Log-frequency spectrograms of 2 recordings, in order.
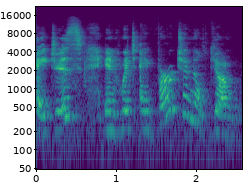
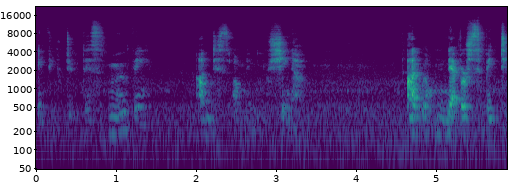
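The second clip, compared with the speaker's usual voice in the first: whispered, hushed, biting and scornful; 3 semitones lower, 17 dB quieter than usual. A woman threatens to disown Sheena if she does the movie, in an indignant, scornful ultimatum. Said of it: "You and the rest of your generation are all too busy getting boob jobs and counting carbs to notice that women are still royally screwed. They pat you on the head, they tell you discrimination is over. Who needs equal".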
